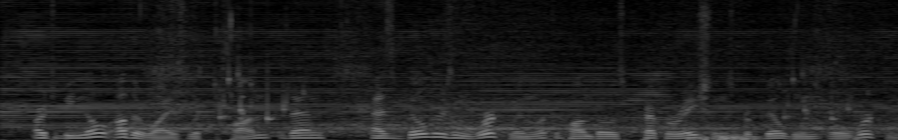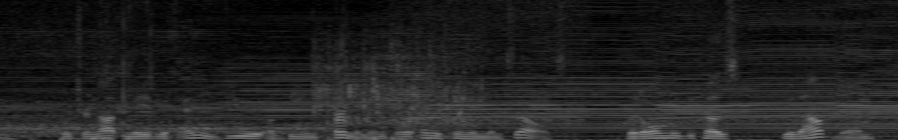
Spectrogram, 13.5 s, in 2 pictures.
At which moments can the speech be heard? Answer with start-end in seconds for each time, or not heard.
0.2-13.3.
